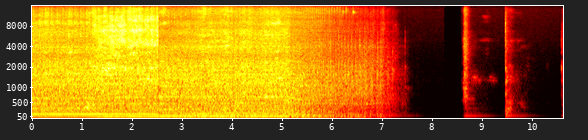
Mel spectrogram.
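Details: Ford 7000 diesel tractor in a shop after timing was corrected, the cause of its earlier no-start; even, steady clatter at a fast regular beat for several seconds, then it winds down and stops; normal diesel running.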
